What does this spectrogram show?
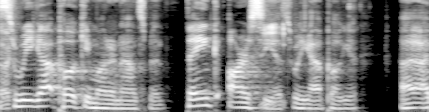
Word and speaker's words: Arceus: we go and i i think it's pronounced archaius no it's not like i believe it's rcs actually i heard that on ign's pod cast too where they were like i thought it was our arceus a huge like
